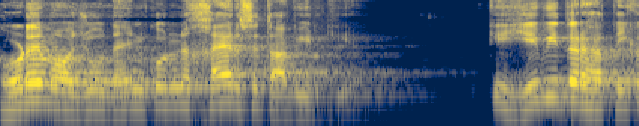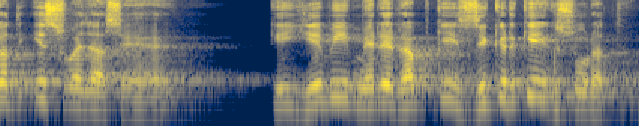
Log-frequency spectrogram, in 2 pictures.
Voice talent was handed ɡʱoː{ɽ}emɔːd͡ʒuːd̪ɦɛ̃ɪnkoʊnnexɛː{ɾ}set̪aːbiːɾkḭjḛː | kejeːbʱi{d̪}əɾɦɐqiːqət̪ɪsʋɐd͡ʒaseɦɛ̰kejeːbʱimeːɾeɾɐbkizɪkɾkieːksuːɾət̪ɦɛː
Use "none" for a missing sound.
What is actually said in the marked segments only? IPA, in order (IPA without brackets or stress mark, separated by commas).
ɽ, ɾ, d̪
